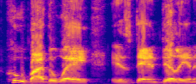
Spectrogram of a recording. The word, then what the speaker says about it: Dandelion: by the way is dan Dillian and that is how you pronounce it not dandelion but Dan Dillion desk or they've replaced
